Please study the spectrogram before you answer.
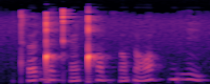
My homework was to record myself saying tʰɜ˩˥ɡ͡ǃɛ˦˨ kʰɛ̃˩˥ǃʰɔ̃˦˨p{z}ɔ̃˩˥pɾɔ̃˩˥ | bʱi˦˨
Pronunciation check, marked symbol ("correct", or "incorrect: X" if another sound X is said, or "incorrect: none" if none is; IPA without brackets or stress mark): incorrect: θ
